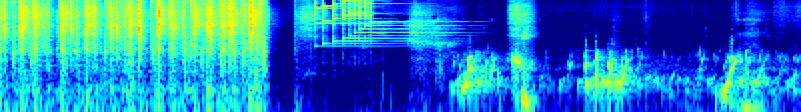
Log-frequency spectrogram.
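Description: Rapid clacking of a manual typewriter's keys for about two and a half seconds, followed by a short, bright tinkling chime sound effect.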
